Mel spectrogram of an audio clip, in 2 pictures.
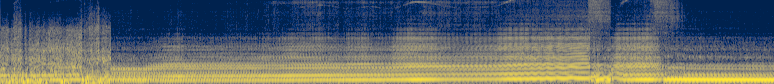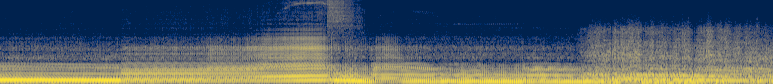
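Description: Subaru WRX STI's turbocharged flat-four engine pulling hard, its pitch climbing slowly for several seconds and then dropping sharply at a gear change, twice, about twelve and twenty-two seconds in. High whistles rise just before the shifts.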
